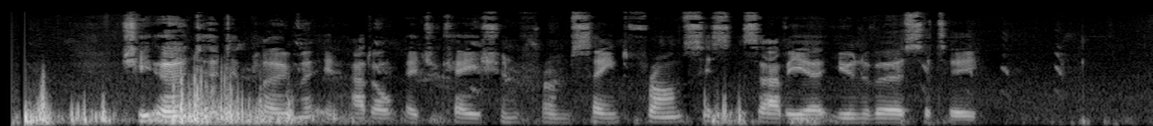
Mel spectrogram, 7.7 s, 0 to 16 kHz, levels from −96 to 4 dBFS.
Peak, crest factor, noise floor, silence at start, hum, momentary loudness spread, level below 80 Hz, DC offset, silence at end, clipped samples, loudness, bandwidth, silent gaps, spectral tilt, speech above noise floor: -2 dBFS; 24 dB; -59 dBFS; 0.1 s; none; 17 LU; -54 dBFS; under 0.1%; 1.2 s; under 0.1%; -26 LUFS; 11.5 kHz; none; -6.5 dB/octave; 32 dB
